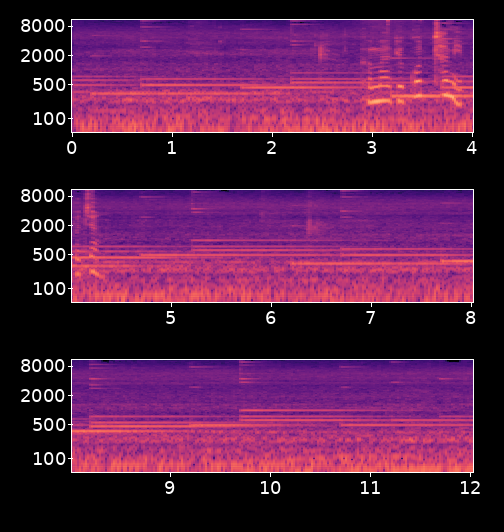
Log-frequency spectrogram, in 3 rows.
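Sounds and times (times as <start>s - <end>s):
chime-like background music: 0.0s - 12.0s.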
